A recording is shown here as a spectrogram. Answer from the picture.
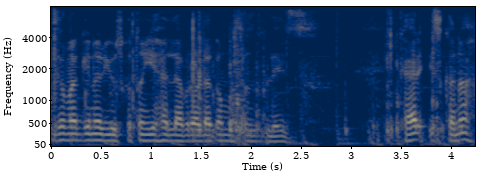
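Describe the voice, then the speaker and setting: Noticeable background noise sits behind a man with a medium pitch. He speaks at a moderate pace in a flat monotone. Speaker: vlogger. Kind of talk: casual vlog talk. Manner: casual.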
